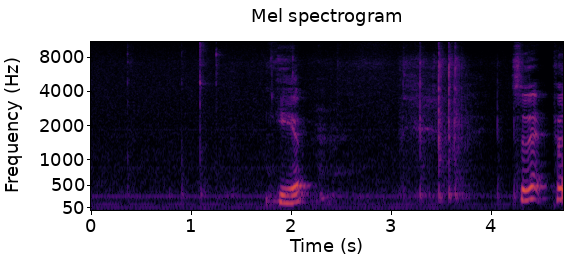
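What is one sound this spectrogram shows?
Small metal parts click and tap together.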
